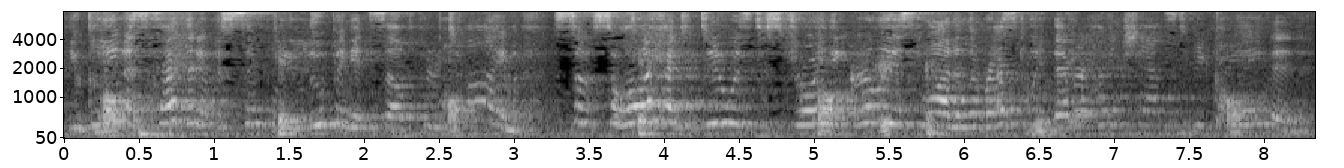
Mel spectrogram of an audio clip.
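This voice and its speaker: A woman in a comic radio play acting a brisk, clever, bossy young inventor heroine, quick-witted and decisive. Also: very high voice. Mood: explaining. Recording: echoey hall, distant mic, crowd noise.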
